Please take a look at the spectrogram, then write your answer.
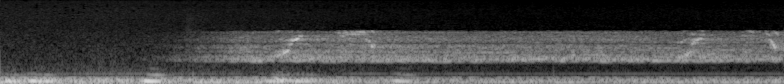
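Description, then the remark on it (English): Faint, high orca whistles sweep upward a few times over a steady underwater hiss, recorded during a whale survey as the orcas move around in the south. A continuous low rumble of ocean noise runs beneath. “And finally the whistle of the odontocetes, the orcas, moving around quite a bit in the south.”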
